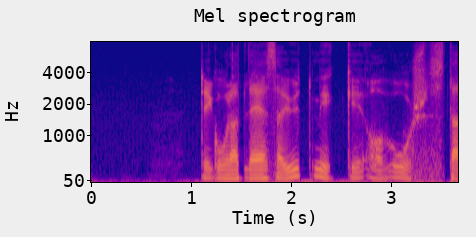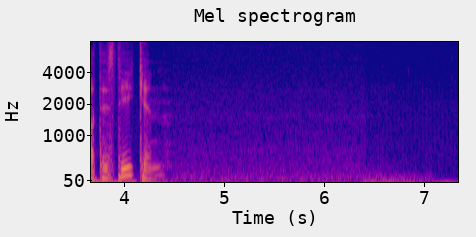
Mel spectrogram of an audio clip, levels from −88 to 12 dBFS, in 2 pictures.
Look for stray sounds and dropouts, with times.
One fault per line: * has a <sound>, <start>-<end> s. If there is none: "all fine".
all fine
